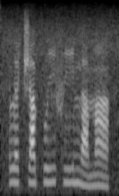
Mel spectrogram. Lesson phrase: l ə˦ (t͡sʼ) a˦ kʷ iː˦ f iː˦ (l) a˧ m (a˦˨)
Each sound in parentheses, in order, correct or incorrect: incorrect: t͡ʃ, incorrect: n, incorrect: ã˦˨

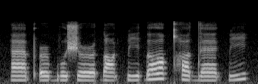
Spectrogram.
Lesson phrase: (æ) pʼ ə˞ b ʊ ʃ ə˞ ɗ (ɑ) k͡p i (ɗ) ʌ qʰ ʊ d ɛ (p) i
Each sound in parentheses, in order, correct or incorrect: correct, correct, correct, incorrect: k͡p

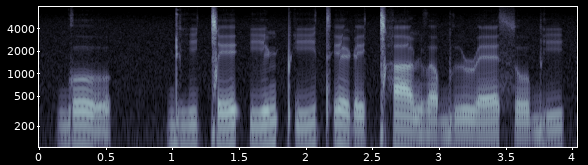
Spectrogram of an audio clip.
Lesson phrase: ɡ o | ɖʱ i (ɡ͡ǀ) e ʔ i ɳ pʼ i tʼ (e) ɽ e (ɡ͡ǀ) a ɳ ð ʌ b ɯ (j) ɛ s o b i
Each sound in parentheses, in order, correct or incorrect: incorrect: ǀ, correct, incorrect: ǀʰ, incorrect: ɹ

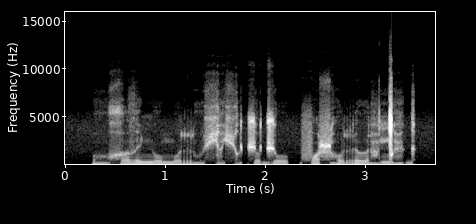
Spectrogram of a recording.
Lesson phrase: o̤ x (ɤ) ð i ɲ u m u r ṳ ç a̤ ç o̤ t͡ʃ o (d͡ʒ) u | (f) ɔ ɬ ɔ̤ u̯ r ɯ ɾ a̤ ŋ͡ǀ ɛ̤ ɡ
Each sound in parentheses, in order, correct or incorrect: correct, correct, correct

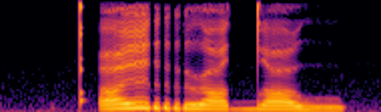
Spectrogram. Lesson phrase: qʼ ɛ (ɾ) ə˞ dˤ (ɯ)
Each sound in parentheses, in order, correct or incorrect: incorrect: r, incorrect: u

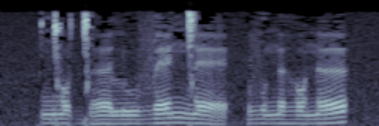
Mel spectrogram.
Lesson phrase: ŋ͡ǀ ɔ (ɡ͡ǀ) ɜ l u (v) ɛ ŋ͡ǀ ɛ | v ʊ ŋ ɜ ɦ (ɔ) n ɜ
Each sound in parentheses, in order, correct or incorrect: correct, correct, correct

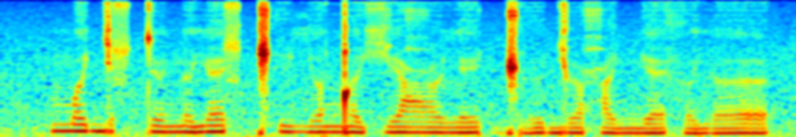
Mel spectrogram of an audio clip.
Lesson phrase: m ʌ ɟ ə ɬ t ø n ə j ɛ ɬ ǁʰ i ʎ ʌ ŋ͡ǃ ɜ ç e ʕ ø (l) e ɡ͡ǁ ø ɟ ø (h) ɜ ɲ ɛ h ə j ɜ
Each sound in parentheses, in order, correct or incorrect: correct, incorrect: ħ

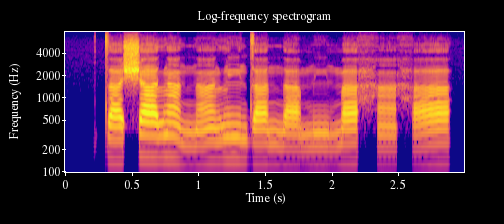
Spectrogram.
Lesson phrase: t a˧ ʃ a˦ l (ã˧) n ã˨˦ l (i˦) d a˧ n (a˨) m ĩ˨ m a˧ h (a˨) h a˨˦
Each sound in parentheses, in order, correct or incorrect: incorrect: ã˦˨, incorrect: ĩ˦, correct, incorrect: ã˨

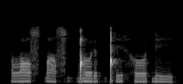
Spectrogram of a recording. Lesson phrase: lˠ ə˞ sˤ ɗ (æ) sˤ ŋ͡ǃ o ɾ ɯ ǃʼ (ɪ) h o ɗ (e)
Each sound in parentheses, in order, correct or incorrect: correct, incorrect: i, incorrect: i

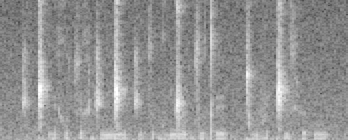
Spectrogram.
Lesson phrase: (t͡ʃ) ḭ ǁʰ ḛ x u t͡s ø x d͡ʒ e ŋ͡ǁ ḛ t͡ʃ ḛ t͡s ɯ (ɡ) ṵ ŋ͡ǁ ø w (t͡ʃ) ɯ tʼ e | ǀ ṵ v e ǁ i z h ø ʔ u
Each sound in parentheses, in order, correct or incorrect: correct, correct, incorrect: d͡z

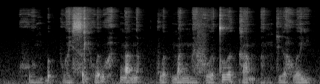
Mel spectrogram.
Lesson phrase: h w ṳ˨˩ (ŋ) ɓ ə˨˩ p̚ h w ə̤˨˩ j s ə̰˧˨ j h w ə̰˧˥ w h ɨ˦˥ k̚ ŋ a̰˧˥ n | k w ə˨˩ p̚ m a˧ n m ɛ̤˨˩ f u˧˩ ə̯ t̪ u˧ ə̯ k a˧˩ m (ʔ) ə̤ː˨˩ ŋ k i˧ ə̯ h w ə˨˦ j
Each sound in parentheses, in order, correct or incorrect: correct, correct

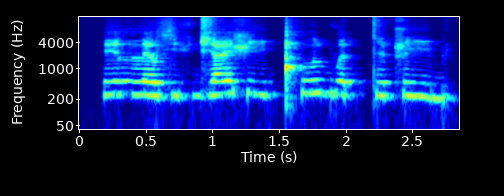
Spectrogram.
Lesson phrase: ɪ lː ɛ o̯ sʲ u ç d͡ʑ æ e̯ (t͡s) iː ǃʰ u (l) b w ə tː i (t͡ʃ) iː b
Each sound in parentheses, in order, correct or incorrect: incorrect: ʃ, correct, incorrect: ʈ͡ʂ

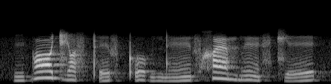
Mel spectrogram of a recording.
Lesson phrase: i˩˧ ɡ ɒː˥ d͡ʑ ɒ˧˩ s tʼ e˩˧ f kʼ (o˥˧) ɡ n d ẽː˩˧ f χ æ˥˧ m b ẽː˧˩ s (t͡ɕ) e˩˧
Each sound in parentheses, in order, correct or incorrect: incorrect: o˧˩, correct

